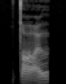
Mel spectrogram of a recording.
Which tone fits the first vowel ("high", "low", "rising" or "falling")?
low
